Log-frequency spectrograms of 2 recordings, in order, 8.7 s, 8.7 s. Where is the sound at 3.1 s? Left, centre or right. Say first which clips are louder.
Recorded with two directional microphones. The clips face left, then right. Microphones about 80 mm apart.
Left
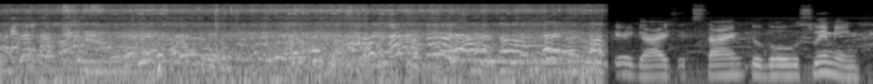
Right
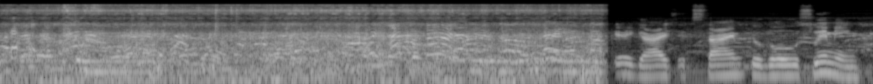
Left 3 dB; left.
